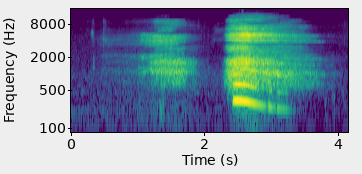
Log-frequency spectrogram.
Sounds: Sigh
